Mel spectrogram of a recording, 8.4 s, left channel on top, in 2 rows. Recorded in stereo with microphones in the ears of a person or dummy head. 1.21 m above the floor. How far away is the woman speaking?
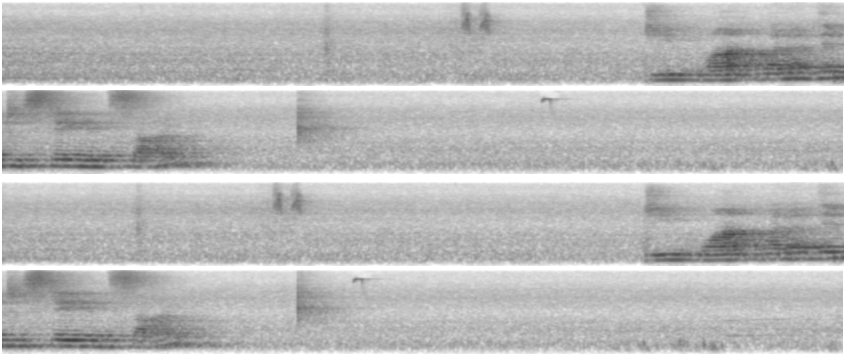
About 0.6 m.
